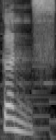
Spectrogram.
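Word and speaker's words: कंस: A dot, kang. That is Kans.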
